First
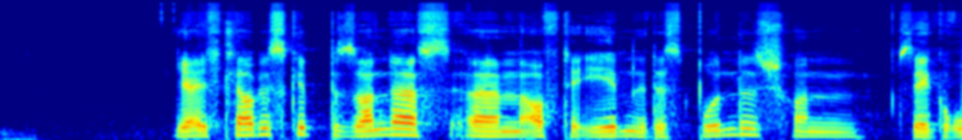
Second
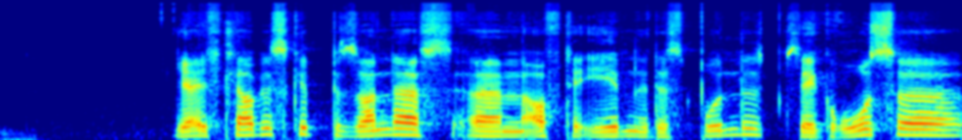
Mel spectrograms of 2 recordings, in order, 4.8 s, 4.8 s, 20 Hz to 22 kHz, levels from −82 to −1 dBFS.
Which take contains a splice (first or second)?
second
